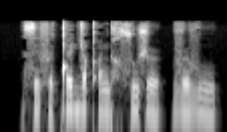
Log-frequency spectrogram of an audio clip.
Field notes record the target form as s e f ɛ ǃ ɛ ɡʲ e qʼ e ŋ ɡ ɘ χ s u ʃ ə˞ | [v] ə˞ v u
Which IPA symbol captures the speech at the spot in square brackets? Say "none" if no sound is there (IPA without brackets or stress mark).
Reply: v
